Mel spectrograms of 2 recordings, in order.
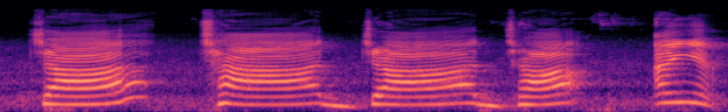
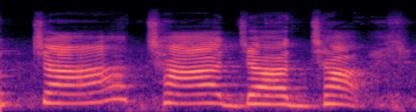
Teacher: इन्हें बोलने में हमारी जिह्वा डायरेक्ट तालव्य से टच होती है, इसलिए हम इनको तालव्य बोल सकते हैं।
